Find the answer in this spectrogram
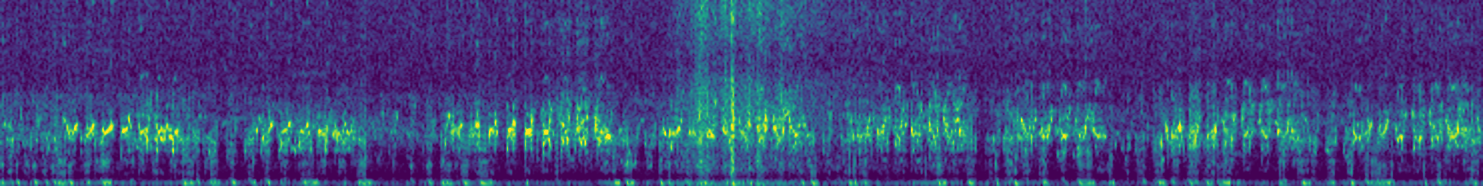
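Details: White stork chicks in a nest in very hot weather, begging calls for water that differ from food begging; dense rapid rasping chatter, continuous throughout, with a brief splash of water midway.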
